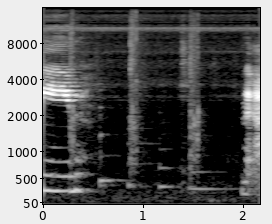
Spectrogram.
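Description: Quiet background music with a few held notes that step from one pitch to another, following the tail end of a spoken word at the start.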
